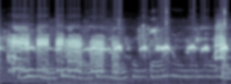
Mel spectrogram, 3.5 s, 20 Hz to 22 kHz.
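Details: Tern: a lure recording for night net-trapping of migrating birds, August 2023, with harsh, rasping tern-like calls in a fast run, about three a second, and some thinner, higher notes toward the end.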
